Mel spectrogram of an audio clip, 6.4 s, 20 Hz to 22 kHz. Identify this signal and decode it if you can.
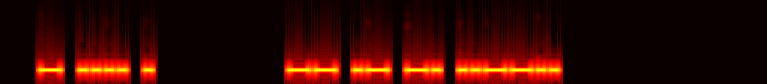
Morse code, heard as a keyed tone, about 21 wpm, 700 Hz. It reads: THE MAN?
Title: 3x Word-Spacing - Sentences from Top 200 Words - 22wpm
